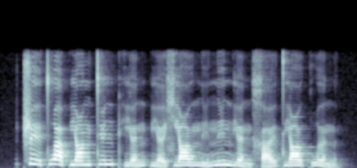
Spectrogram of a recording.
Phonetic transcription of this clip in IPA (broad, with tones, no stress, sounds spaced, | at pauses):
ʈ͡ʂ e˥˧ ɪ̯ t̪ w ä˥˩ p j ɑ˥ ŋ t̪ y˥ n pʰ j ɛ˧˥ n p j ɛ˨˩ ɕ j ɑ˥ ʊ̯ n̪ i˧˥ n̪ i˥ n̪ j ɛ˨˩ n x a˧˥ ɪ̯ t̪ j ɑ˥ ʊ̯ k w ə˥˩ n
